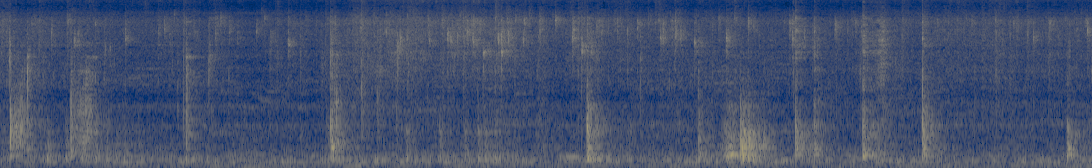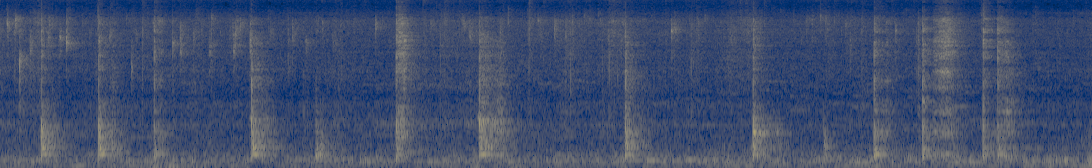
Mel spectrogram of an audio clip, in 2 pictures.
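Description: Garlic sautéing in hot oil in a home kitchen, a steady close sizzle broken by frequent sharp stirring clacks of a utensil against the pan throughout.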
